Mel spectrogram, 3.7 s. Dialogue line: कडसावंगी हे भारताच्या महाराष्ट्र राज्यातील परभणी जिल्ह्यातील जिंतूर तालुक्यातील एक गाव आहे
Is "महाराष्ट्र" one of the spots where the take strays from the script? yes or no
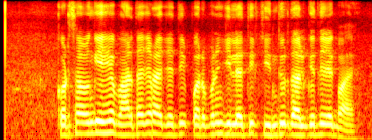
yes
